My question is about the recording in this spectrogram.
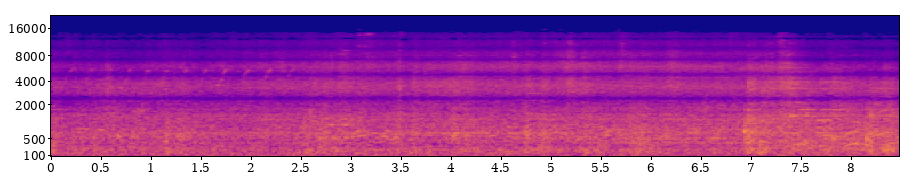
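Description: Passenger train rolling slowly out of a station, heard from an open coach door: a steady noise of the running coach and wheels, a little louder about seven seconds in.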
